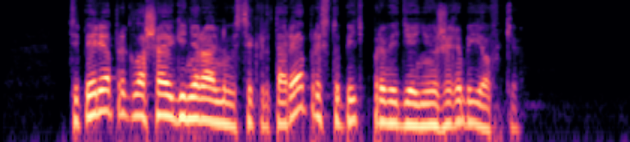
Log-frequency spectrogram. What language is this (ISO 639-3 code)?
rus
